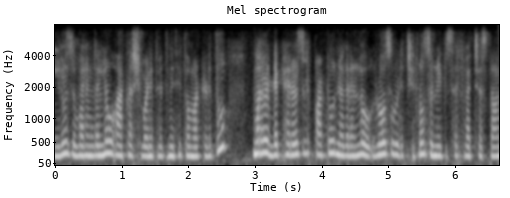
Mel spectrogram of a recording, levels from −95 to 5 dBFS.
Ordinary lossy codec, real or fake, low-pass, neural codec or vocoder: Opus, 16 kbps; fake; 7.2 kHz; codec, 16 kHz, 1 kbps, FreqCodec, larger model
